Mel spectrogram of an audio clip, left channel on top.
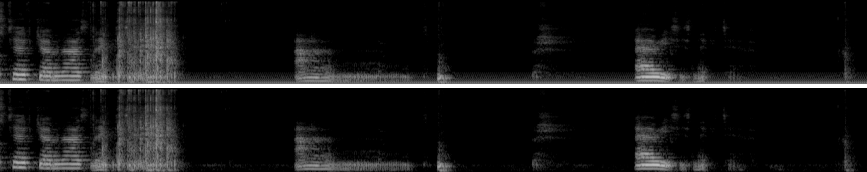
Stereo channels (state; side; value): noise; left; hum, 14 dB below the sound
